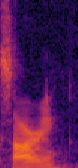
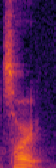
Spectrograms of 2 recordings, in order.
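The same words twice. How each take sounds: First: The word is said in a sarcastic tone. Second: The word is said in a surprised tone. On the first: The apology is not sincere. "do you say it sarcastically" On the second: The speaker is caught off guard. "do you say it like you're surprised"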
